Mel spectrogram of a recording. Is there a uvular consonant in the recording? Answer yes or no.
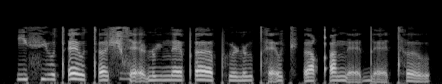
yes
